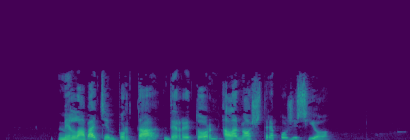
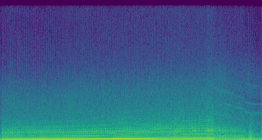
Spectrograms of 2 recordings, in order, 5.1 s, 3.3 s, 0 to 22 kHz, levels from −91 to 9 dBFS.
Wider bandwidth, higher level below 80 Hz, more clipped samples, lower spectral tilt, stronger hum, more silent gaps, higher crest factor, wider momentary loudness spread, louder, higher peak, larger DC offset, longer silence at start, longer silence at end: second, 11.5 kHz vs 13 kHz; second, -86 dBFS vs -24 dBFS; neither; second, -4 dB/octave vs -7 dB/octave; neither; neither; first, 22 dB vs 10 dB; first, 10 LU vs 4 LU; second, -29 LUFS vs -13 LUFS; second, -10 dBFS vs -2 dBFS; second, under 0.1% vs 4%; first, 0.75 s vs 0 s; first, 1.05 s vs 0 s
